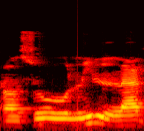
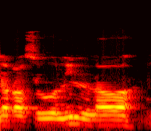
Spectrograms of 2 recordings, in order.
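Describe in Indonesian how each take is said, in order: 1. 'l' pada 'Allah' dibaca tipis dan ringan. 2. 'l' pada 'Allah' dibaca tebal dan berat.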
